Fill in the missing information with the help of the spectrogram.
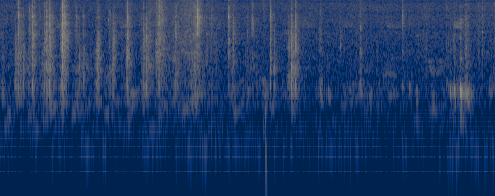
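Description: Dog eating dry kibble from a raised bowl: a rapid run of crunches and clicks as the kibble is chewed and knocked against the bowl, dense at first, then sparser, with one louder clatter near the end.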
